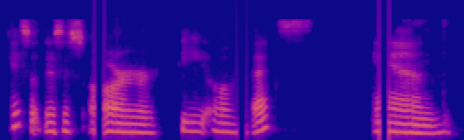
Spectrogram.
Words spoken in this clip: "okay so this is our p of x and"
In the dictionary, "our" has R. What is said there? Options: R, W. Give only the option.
R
